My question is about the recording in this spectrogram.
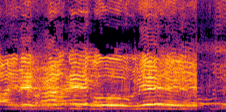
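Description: A group of voices singing together in long, slowly wavering notes, breaking off about four seconds in.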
